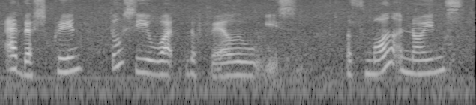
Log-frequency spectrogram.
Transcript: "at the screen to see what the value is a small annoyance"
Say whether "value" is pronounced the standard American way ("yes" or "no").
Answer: no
